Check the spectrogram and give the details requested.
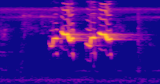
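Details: ['Sooty-headed bulbul giving a crisp phrase of two paired whistled notes that slur up and down, clean and loud against a quiet background.']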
